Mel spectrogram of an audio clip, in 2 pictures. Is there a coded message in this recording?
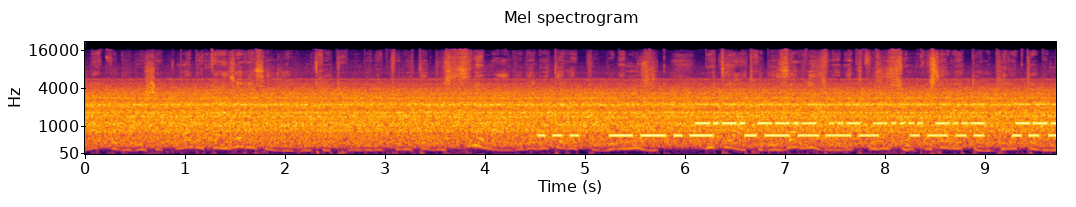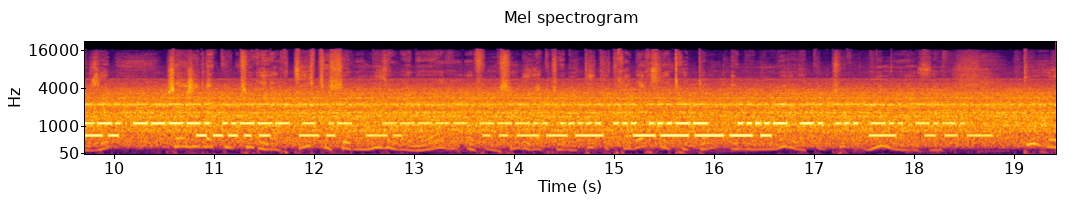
Yes: Morse code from 4.5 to 18.8 s, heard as two keyed tones, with radio static and fading. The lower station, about 14 wpm, 680 Hz: SQ1LF 5NN 29 TU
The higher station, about 27 wpm, 1120 Hz: CQU6X 992TA 085S3 4NSDC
